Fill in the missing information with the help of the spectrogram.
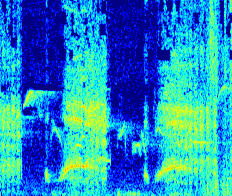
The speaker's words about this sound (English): Is that sounds like a bird? Is that a monkey? That's a... That is a kookaburra. I'd know that sound anywhere.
